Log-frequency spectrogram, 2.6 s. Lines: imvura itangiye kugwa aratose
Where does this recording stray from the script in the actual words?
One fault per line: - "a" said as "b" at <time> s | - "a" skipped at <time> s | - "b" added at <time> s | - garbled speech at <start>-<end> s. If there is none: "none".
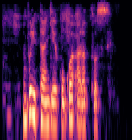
none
